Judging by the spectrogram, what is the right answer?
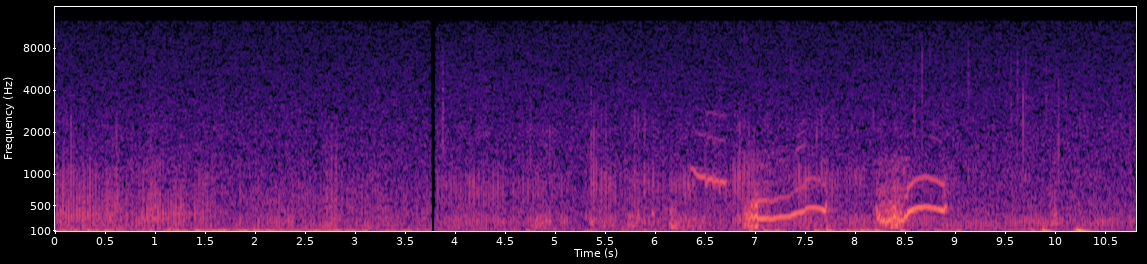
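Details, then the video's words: Kittens meowing: a low steady rumble fills the first half, then several rising-and-falling, slightly wavering meows come close together near the end over a soft background hum. "Kittens meowing sound"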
